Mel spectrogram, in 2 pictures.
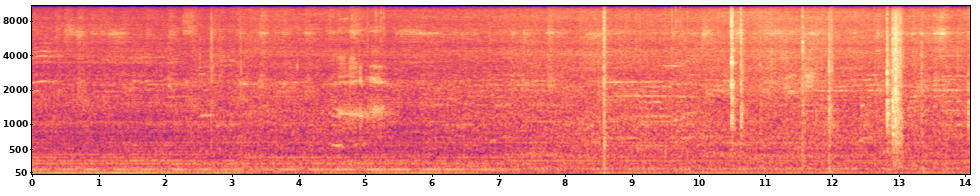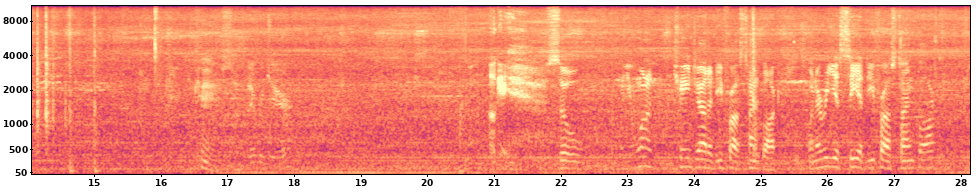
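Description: A refrigeration unit hums steadily.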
